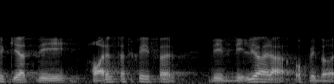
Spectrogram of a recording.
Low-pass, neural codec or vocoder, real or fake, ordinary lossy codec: 3.6 kHz; none; real; none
